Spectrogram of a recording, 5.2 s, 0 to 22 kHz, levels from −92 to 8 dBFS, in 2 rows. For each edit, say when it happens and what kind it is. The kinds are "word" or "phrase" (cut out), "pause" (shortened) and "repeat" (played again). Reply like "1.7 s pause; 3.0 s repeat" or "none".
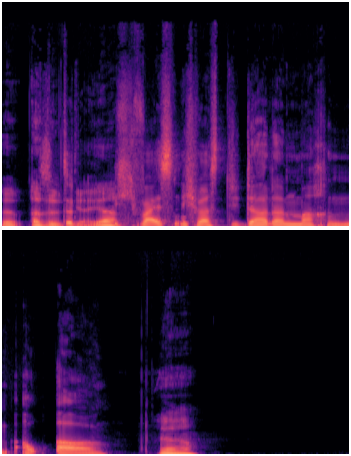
none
